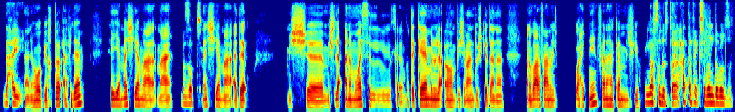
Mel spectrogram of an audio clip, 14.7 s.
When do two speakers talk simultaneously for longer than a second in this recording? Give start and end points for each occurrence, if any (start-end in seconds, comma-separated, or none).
none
